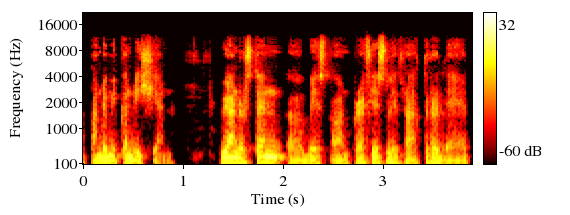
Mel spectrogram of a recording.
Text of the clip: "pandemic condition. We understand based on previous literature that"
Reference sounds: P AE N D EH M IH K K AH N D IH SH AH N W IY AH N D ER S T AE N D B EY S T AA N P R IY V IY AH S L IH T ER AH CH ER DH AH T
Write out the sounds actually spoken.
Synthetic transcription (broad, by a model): P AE N D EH M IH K K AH N D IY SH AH N W IY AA N D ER S T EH N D B EY S T AA N P R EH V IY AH S L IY T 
